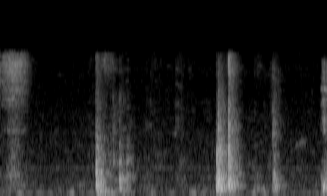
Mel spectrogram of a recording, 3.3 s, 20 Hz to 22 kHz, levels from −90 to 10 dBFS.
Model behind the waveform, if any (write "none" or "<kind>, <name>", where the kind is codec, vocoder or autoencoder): none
